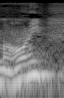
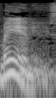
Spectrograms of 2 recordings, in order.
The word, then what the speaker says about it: Mahoney: Paul, Representative Tim Mahoney. Am I pronouncing that correctly? You are. The reason I ask that is there are some lawyers of my acquaintance who tell me that it's pronounced Mayonnaise.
